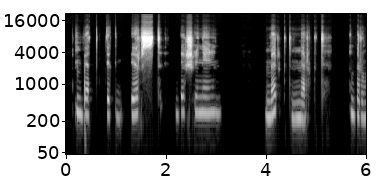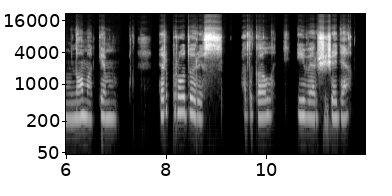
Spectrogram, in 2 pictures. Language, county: Lithuanian, Marijampolė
